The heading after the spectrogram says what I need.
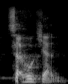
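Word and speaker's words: Tsarukyan: on on prend une décision sur fight Arman sarouan voilà voilà désolé si ça froisse des gens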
